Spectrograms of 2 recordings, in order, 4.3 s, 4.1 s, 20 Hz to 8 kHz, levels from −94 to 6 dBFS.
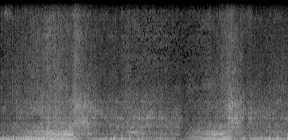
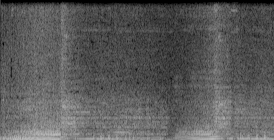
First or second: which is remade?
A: first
